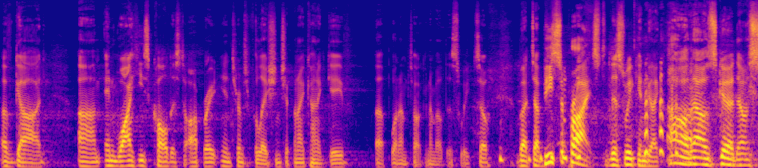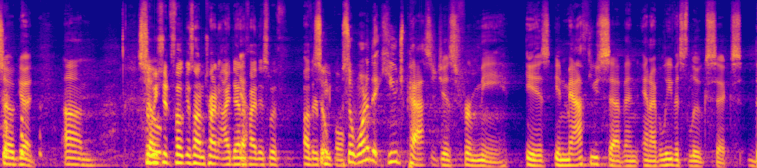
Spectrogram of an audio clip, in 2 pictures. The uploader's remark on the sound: Recorded live with 300 of their closest friends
